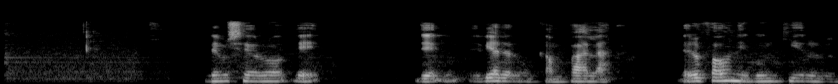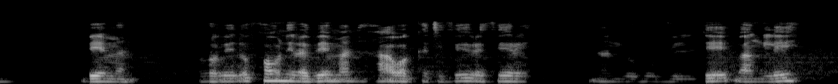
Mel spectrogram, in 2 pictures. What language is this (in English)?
Fula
